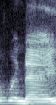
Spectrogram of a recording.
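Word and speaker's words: Rinne: So we have the Weber and the Rene or the Rennie test, depending on how you pronounce it.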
